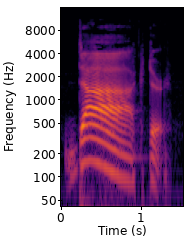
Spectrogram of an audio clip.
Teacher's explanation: And in English, instead of giving two strong sounds, we're going to go strong, weak. Doctor. So, let's keep up with this.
